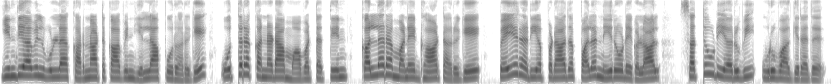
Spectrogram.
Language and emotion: Tamil, neutral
